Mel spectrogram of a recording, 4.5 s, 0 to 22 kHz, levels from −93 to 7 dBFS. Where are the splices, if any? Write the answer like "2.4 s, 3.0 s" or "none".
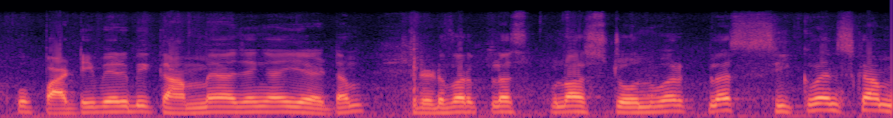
2.0 s

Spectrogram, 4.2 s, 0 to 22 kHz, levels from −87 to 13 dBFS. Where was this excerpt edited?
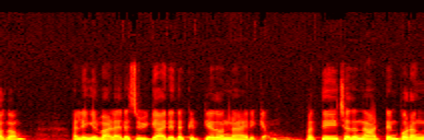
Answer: none

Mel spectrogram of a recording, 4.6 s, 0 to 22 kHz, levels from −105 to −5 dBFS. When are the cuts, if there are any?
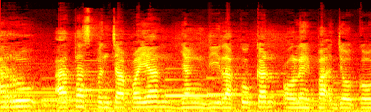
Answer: none

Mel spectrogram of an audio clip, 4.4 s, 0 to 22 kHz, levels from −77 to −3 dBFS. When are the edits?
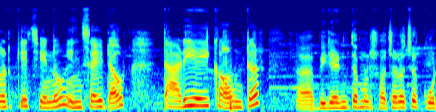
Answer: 2.8 s

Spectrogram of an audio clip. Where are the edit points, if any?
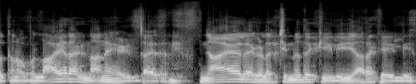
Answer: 1.8 s

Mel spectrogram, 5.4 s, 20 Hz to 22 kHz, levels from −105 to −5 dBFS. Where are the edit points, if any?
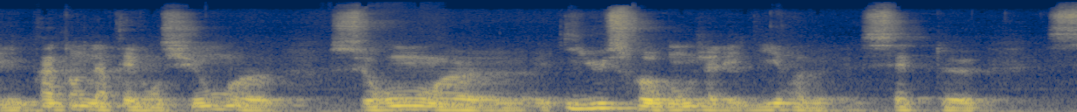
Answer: none

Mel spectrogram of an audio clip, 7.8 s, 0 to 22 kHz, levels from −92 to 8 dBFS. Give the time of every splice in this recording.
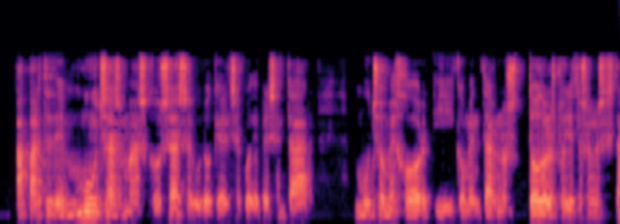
6.7 s

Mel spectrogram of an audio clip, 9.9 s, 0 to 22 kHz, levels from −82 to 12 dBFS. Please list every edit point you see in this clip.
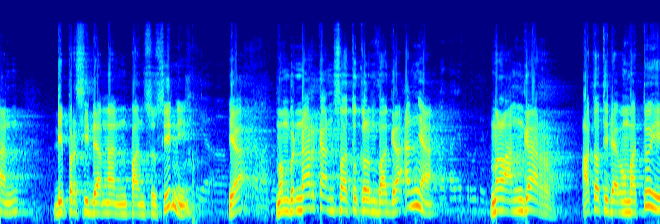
none

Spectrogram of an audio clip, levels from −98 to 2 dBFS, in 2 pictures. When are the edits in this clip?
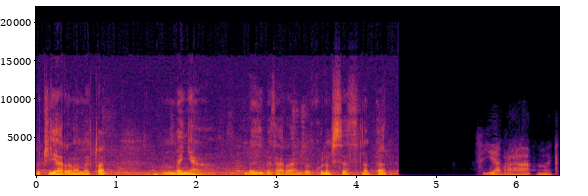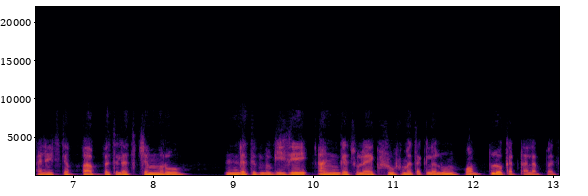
4.5 s

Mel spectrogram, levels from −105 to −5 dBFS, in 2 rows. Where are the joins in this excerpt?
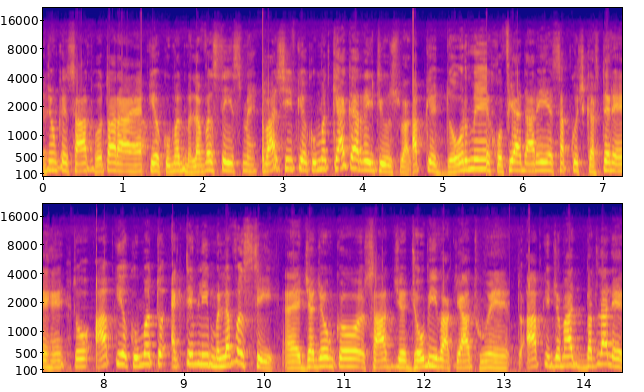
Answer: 1.3 s, 2.7 s, 4.6 s, 5.5 s, 7.6 s, 13.1 s

